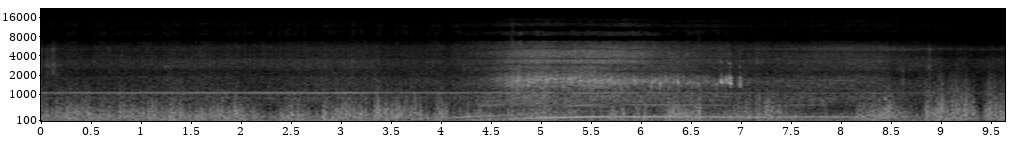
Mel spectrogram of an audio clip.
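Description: Classic Mini's Rover K-series 1.8 VVC four-cylinder engine driving hard past the microphone. Its note climbs about four seconds in, holds steady and loudest for a few seconds, then fades. Wind buffets the microphone throughout.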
